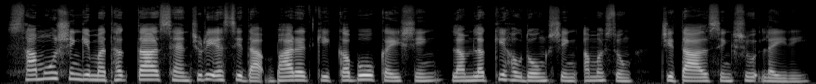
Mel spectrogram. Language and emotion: Manipuri, neutral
